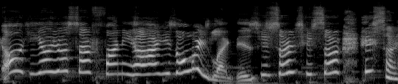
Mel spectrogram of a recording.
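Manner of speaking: high, sweet auntie voice; imitating the boss. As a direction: laugh off his rudeness in a high giggly voice. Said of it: "She was like".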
